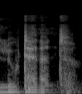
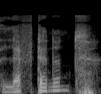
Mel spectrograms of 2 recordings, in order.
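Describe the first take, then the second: First: It is said with a non-British pronunciation. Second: It is said with a British-style pronunciation. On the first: This is how the speaker normally says it. "I always say lieutenant" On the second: Other people say it this way. "they pronounce it like lieutenant. Is that like a, a British thing"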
